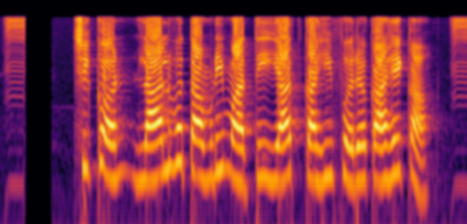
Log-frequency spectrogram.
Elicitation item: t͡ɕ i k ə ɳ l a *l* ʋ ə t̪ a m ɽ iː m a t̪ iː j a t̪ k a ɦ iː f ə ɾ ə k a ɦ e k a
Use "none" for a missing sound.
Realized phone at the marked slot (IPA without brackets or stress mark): l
